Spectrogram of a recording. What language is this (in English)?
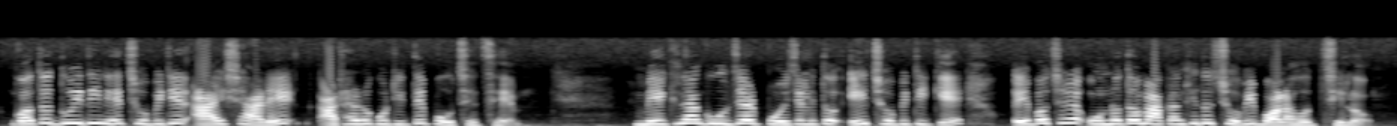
Bangla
